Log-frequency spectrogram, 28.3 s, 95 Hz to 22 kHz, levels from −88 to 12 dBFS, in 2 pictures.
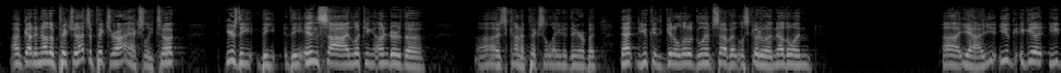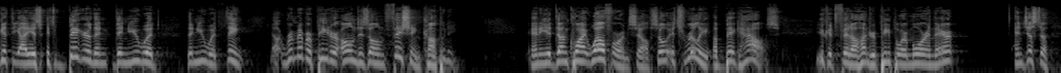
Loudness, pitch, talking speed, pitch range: -34 LUFS, 200 Hz, 200 wpm, 180-220 Hz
